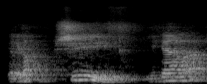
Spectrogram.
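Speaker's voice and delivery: usual speaking voice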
